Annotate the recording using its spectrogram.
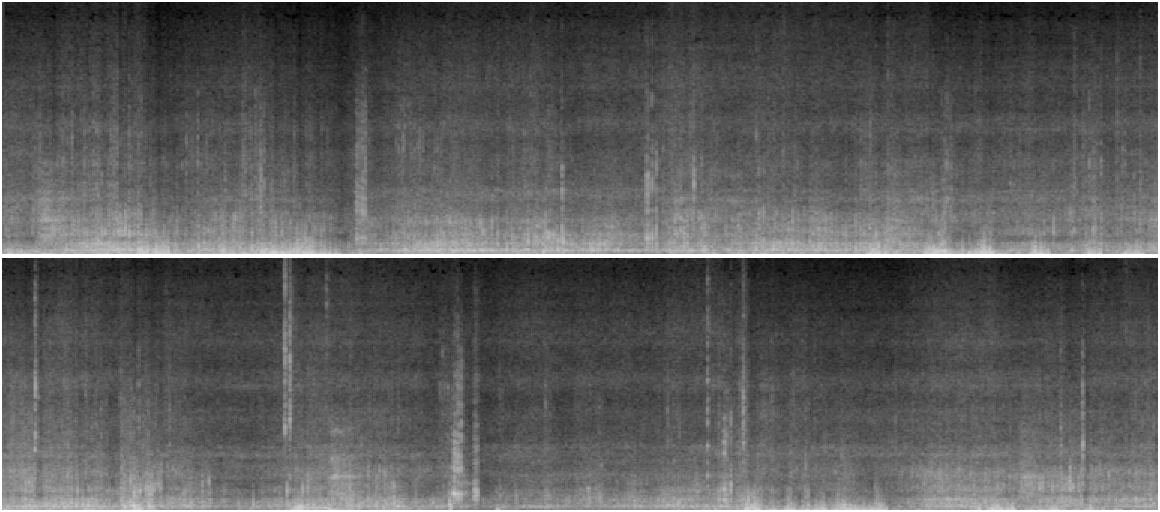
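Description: Mountain bike running down a loose, rocky dirt trail: steady wind noise on the camera's microphone over the crunch of tyres on gravel, with scattered sharp clicks and knocks from the bike over bumps.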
